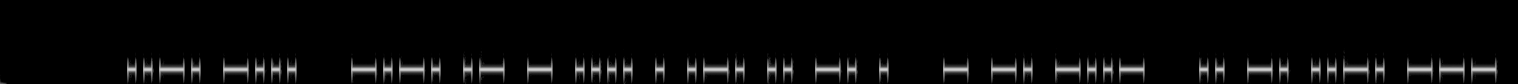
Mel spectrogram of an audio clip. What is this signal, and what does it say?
Morse code, heard as a keyed tone, about 15 wpm, 700 Hz. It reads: FB CATHERINE TNX INFO
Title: K1USN SST QSO Practice 15wpm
